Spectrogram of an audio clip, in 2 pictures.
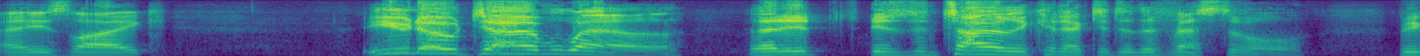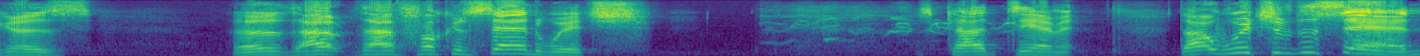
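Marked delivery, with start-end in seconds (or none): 1.8-14.2 put-on loud, pitched-up, combative drunken haranguing. Telling a story, voicing a drunk guy who comes around the corner, imitating a belligerent drunk. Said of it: "this sort of belligerent drunk guy".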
